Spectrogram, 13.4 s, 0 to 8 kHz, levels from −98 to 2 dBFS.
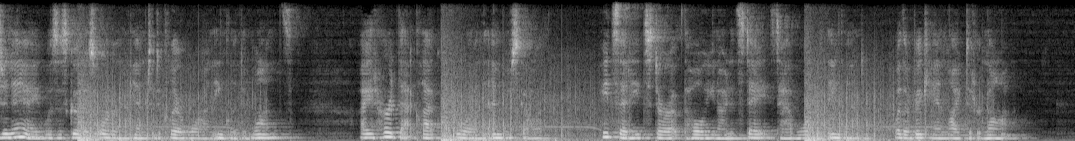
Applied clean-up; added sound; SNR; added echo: none; Cheering / Fireworks; 8 dB; reverberation time 0.8 s.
